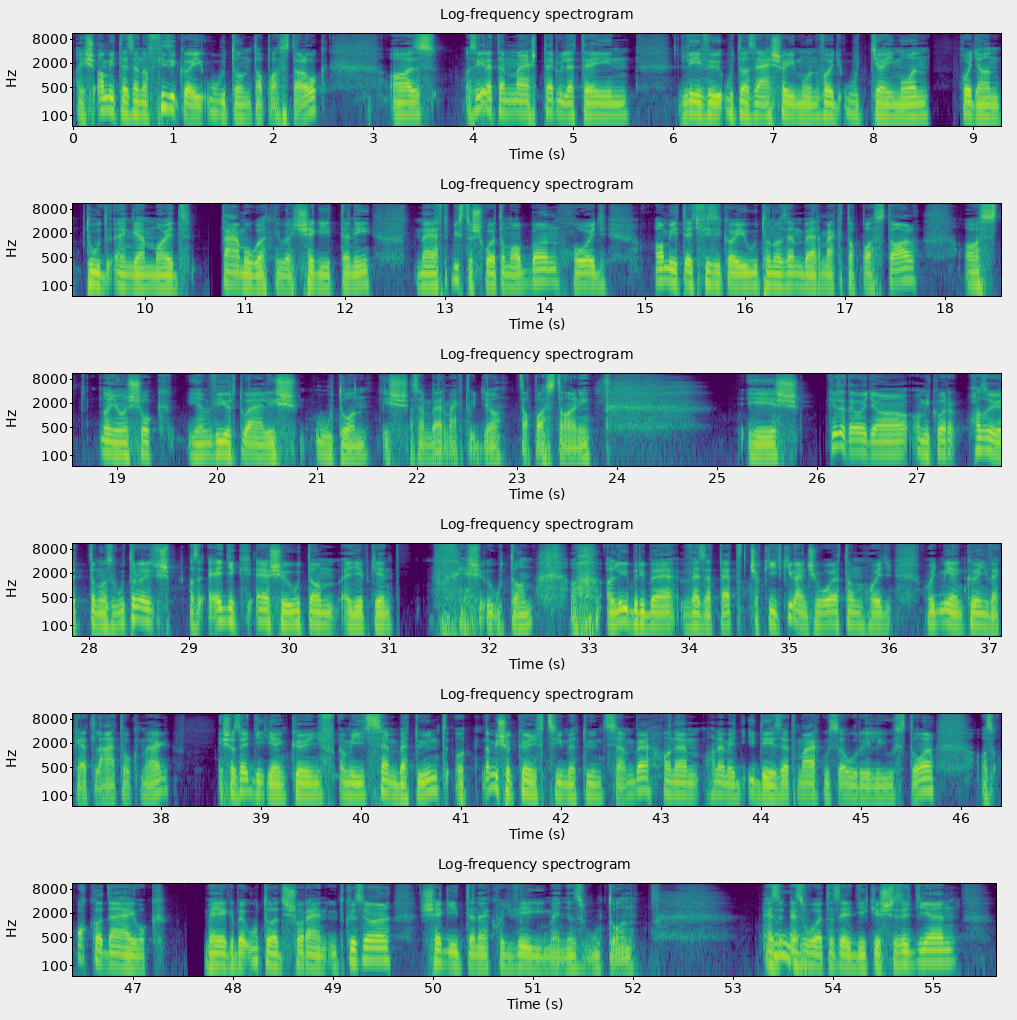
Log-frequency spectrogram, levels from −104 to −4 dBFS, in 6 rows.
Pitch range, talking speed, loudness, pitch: 100-115 Hz, 130 wpm, -22 LUFS, 105 Hz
